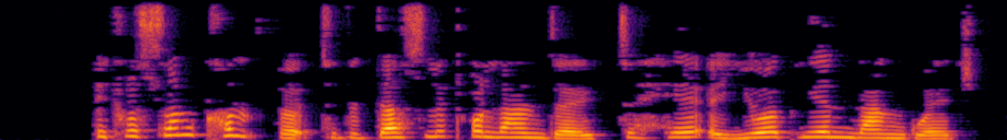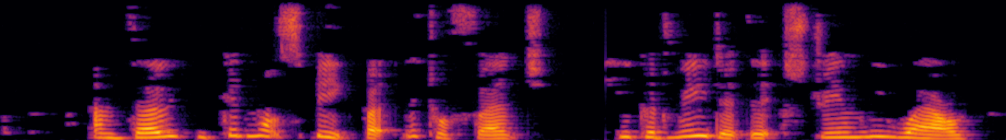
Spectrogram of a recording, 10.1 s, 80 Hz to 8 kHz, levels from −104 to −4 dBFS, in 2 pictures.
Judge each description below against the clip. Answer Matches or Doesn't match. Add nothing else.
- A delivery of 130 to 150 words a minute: Doesn't match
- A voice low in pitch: Doesn't match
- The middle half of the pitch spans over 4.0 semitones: Matches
